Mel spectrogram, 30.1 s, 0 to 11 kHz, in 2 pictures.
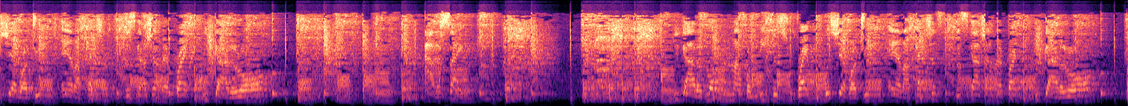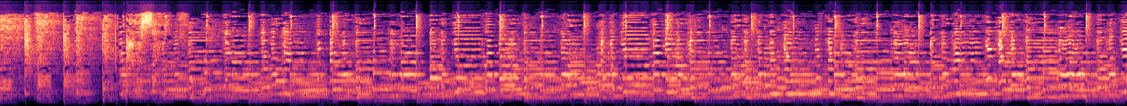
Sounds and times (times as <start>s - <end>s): Music: 0.0s - 30.0s.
